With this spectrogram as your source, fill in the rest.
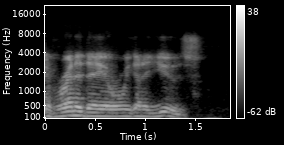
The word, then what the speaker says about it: Renaday: Because his real name is Renoudet. So, but nobody knew how to pronounce it, so he came up with a different spelling of it that looks like it sounds.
